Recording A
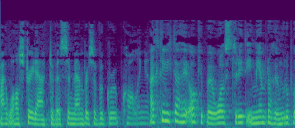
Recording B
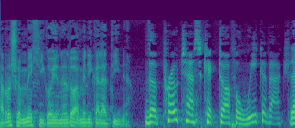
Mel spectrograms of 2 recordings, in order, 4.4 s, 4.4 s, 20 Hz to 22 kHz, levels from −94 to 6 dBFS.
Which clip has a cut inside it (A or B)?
B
